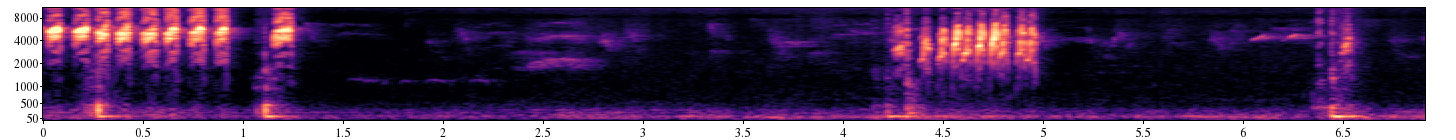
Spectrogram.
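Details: Flamboyan bird singing a chattering nyecret and rolling ngerol song, used as a tutor recording for other songbirds: a fast high rattling trill, a sharp chip, a short pause, then another buzzy high trill and a brief squeaky note over faint hum.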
